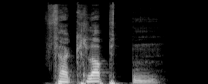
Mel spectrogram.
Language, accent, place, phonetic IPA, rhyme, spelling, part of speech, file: German, Germany, Berlin, [fɛɐ̯ˈklɔptn̩], -ɔptn̩, verkloppten, adjective / verb, De-verkloppten.ogg
- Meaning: inflection of verkloppen: 1. first/third-person plural preterite 2. first/third-person plural subjunctive II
